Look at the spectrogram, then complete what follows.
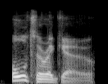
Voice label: "alter ego", British

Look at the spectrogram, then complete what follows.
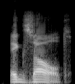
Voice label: "exult", American

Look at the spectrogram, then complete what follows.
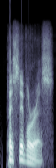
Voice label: "piscivorous", American

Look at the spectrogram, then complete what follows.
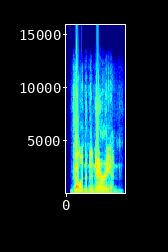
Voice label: "valetudinarian", American

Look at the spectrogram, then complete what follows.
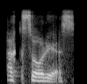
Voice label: "uxorious", Indian

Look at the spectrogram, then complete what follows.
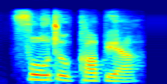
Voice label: "photocopier", Indian; Dictionary

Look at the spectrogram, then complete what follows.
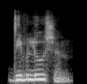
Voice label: "devolution", Indian

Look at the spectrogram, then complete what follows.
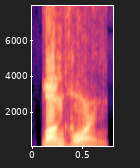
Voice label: "longhorn", American

